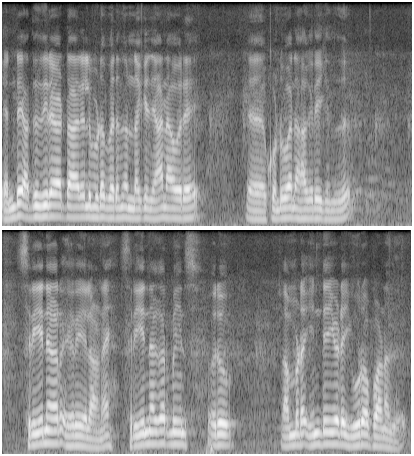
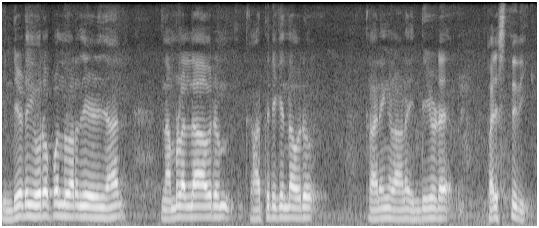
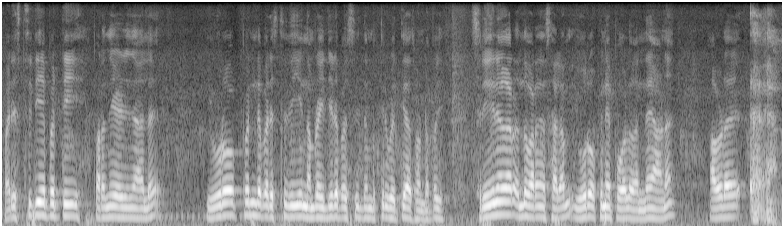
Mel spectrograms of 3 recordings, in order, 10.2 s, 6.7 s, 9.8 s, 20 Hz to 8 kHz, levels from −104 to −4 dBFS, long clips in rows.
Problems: constant background noise, background conversations at intervals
